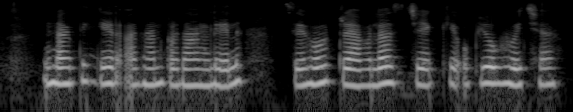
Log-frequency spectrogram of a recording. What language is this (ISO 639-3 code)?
mai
